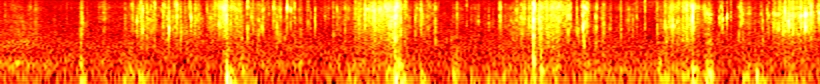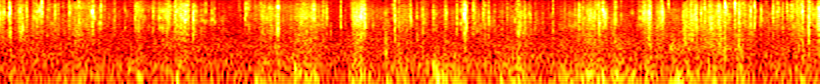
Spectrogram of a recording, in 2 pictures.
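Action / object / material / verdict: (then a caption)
scrape / thin clear plastic packaging strip / plastic / none. A thin, textured clear plastic packaging strip, light and flexible, is crinkled, bent and scratched with long painted fingernails close to the microphone. The result is a dense run of bright crackles and sharp scratching ticks, with occasional louder snaps, all at a quiet level.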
